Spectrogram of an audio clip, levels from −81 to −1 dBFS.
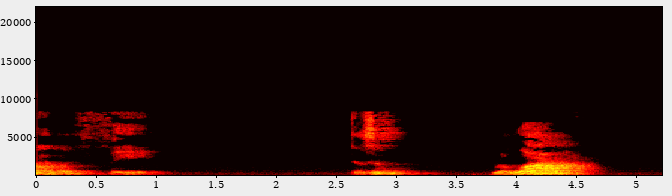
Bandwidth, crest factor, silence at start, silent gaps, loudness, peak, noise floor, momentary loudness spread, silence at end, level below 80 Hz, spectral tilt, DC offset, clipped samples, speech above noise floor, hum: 8.8 kHz; 22 dB; 0 s; none; -28 LUFS; -10 dBFS; -69 dBFS; 19 LU; 0.55 s; -64 dBFS; -5 dB/octave; under 0.1%; under 0.1%; 44 dB; none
